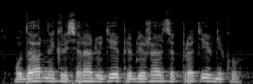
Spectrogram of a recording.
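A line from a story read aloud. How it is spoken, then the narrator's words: Quick speech. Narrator (Russian): быстро произнес адмирал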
